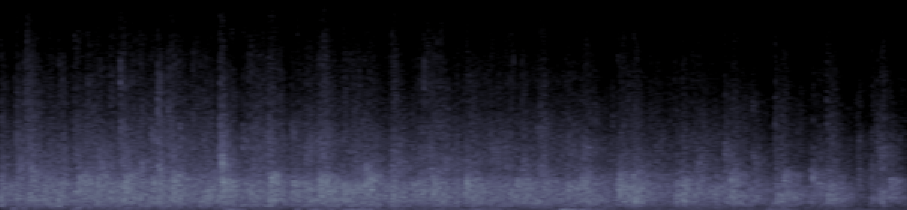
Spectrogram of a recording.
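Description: Audience applauding: steady clapping of many hands.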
